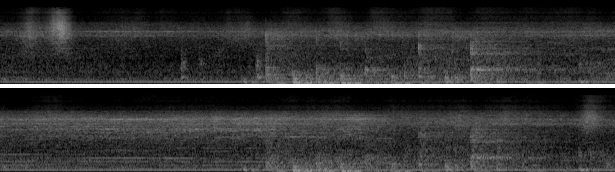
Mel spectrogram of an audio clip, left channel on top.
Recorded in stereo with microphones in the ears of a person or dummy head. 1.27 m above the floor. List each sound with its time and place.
2.4 s running footsteps: 35° left (ahead or behind), 3 m; by 6.2 s 20° right (ahead or behind), 2 m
